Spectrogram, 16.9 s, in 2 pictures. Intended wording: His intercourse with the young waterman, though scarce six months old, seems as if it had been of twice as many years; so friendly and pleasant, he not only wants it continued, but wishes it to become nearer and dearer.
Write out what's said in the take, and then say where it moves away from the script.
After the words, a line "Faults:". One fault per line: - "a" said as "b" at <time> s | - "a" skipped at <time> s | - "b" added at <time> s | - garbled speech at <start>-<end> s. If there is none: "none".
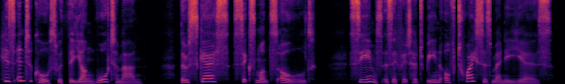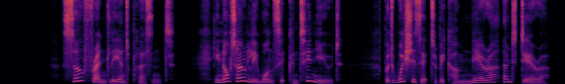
His intercourse with the young waterman, though scarce six months old, seems as if it had been of twice as many years; so friendly and pleasant, he not only wants it continued, but wishes it to become nearer and dearer.
Faults:
none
